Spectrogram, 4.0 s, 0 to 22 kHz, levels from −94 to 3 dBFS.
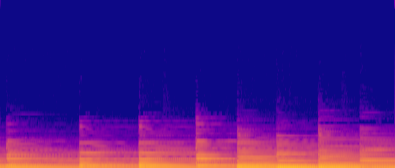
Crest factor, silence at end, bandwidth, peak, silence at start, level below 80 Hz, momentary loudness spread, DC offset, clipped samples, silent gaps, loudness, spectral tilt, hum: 12 dB; 0 s; 6.4 kHz; -8 dBFS; 0 s; -48 dBFS; 7 LU; under 0.1%; under 0.1%; none; -21 LUFS; -9 dB/octave; none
